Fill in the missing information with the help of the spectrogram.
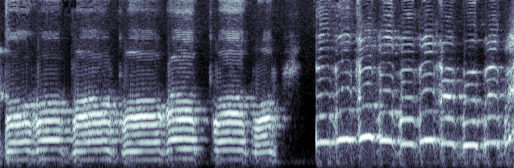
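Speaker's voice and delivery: rumbling run of mouthed bass notes; imitated bass playing. Imitating a bandmate's playing, mouthed instrument noises. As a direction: burble it like a busy bass line. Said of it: "He's just over there".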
